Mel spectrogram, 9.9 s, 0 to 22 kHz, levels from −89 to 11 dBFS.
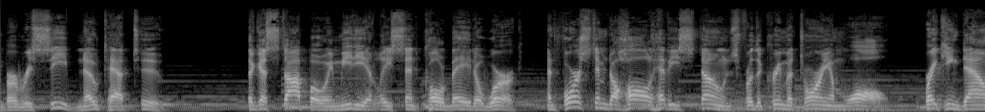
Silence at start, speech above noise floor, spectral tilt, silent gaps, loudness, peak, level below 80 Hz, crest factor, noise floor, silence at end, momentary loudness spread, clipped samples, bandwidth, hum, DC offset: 0 s; 20 dB; -4 dB/octave; none; -26 LUFS; -6 dBFS; -60 dBFS; 20 dB; -46 dBFS; 0 s; 6 LU; under 0.1%; 16 kHz; none; under 0.1%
